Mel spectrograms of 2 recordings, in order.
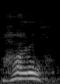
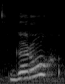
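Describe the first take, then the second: First: The first consonant is a soft throaty g. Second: The first consonant is a plain hard g.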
